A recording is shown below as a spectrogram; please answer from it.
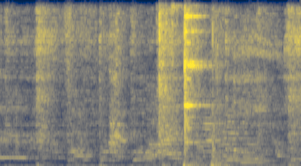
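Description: Pop music with a beat plays throughout, broken about one and a half seconds in by two loud thumps close together: a child landing on a carpeted floor after jumping off a couch with a teddy bear.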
